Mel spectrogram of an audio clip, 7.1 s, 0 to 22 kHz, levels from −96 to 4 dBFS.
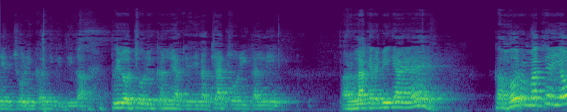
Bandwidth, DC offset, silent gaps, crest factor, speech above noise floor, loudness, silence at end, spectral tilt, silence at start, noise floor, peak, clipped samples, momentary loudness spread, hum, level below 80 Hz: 7.4 kHz; under 0.1%; none; 18 dB; 43 dB; -21 LUFS; 0 s; -8.5 dB/octave; 0 s; -63 dBFS; -2 dBFS; under 0.1%; 14 LU; none; -58 dBFS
